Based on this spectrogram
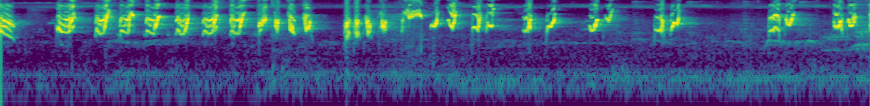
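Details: Lure song of a long-tailed shrike to prompt a silent bird to sing: steady runs of quick, high, chipping notes, several per second, with brief gaps, over a faint low background hum.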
